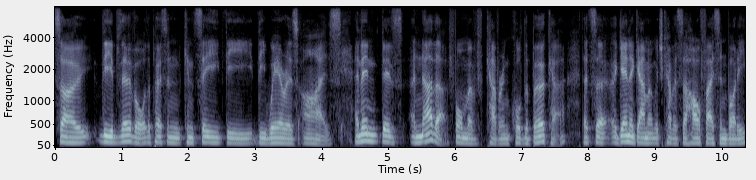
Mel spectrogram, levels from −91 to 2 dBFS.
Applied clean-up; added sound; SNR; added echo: none; none; none; none.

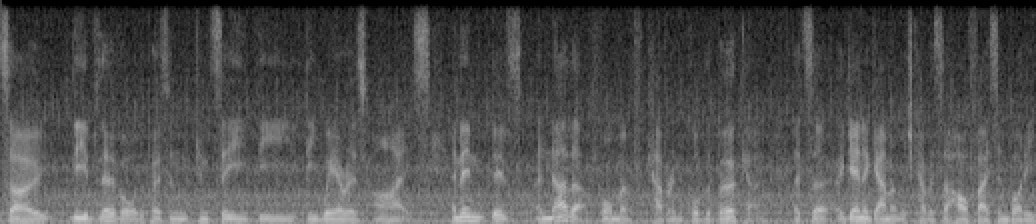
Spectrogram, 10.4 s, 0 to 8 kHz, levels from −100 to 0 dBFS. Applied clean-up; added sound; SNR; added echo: none; Bus; 11 dB; none.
